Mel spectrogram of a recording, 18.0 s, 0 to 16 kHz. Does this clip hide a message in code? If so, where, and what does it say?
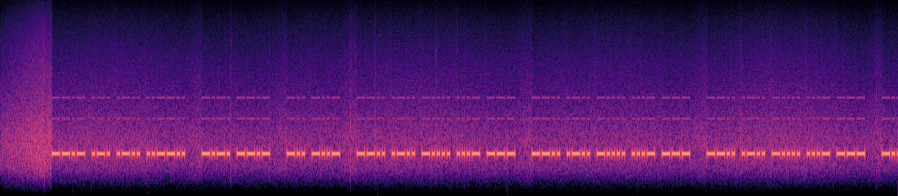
Yes: Morse code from 1.0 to 18.0 s, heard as a keyed tone, machine-sent, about 24 wpm, 800 Hz, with radio static. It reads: QRL? CQ DX ZL6VO ZL6VO ZL6VO …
